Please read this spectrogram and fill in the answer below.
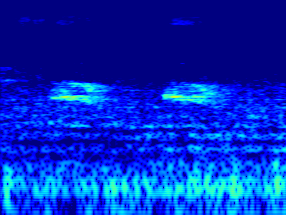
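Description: Two faint bird calls, short and harsh, a little under a second apart, over quiet room tone.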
